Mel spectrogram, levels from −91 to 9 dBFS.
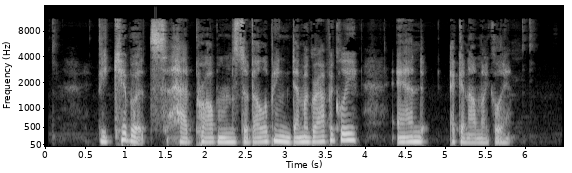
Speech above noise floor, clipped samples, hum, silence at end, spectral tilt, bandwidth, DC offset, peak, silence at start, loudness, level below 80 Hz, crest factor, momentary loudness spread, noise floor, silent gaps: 37 dB; under 0.1%; none; 0.65 s; -5 dB/octave; 11.5 kHz; under 0.1%; 0 dBFS; 0.65 s; -14 LUFS; -40 dBFS; 14 dB; 9 LU; -50 dBFS; none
